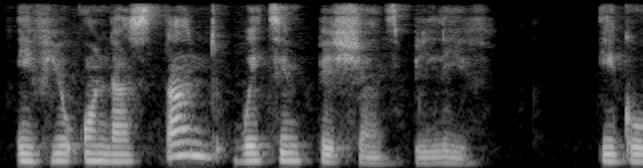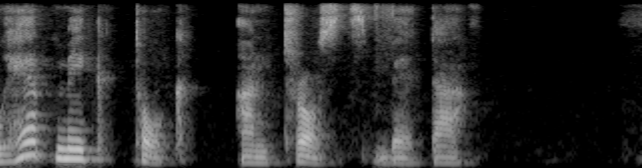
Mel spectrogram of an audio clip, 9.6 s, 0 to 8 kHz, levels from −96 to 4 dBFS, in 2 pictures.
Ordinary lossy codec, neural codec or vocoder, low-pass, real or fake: none; none; 7.2 kHz; real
